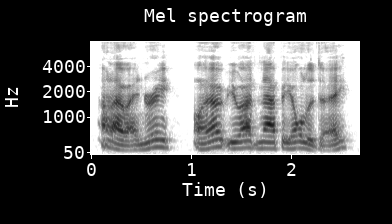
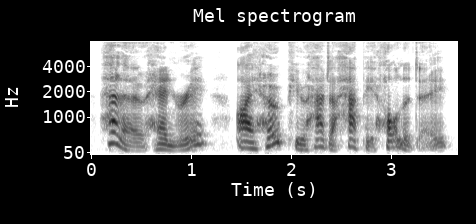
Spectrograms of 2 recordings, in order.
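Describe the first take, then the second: First: The H sounds are dropped. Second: The H sounds are clearly pronounced. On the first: The speaker has a more common accent. "Someone speaking with a more common accent" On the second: The speaker talks carefully. "A careful speaker"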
